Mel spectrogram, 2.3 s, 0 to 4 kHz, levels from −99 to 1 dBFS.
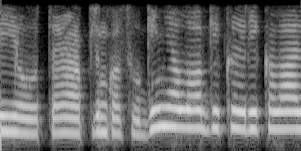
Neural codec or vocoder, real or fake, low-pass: none; real; 3.6 kHz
